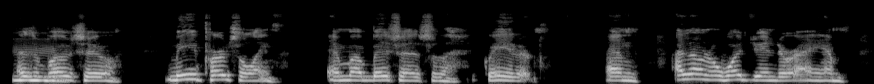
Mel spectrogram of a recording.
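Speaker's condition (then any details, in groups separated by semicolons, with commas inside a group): ALS; neurodegenerative disease affecting the muscles, estimated little over a year to live; progressive, expects to die within couple of years, breathing affected; gets out of breath easily, gasping while speaking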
